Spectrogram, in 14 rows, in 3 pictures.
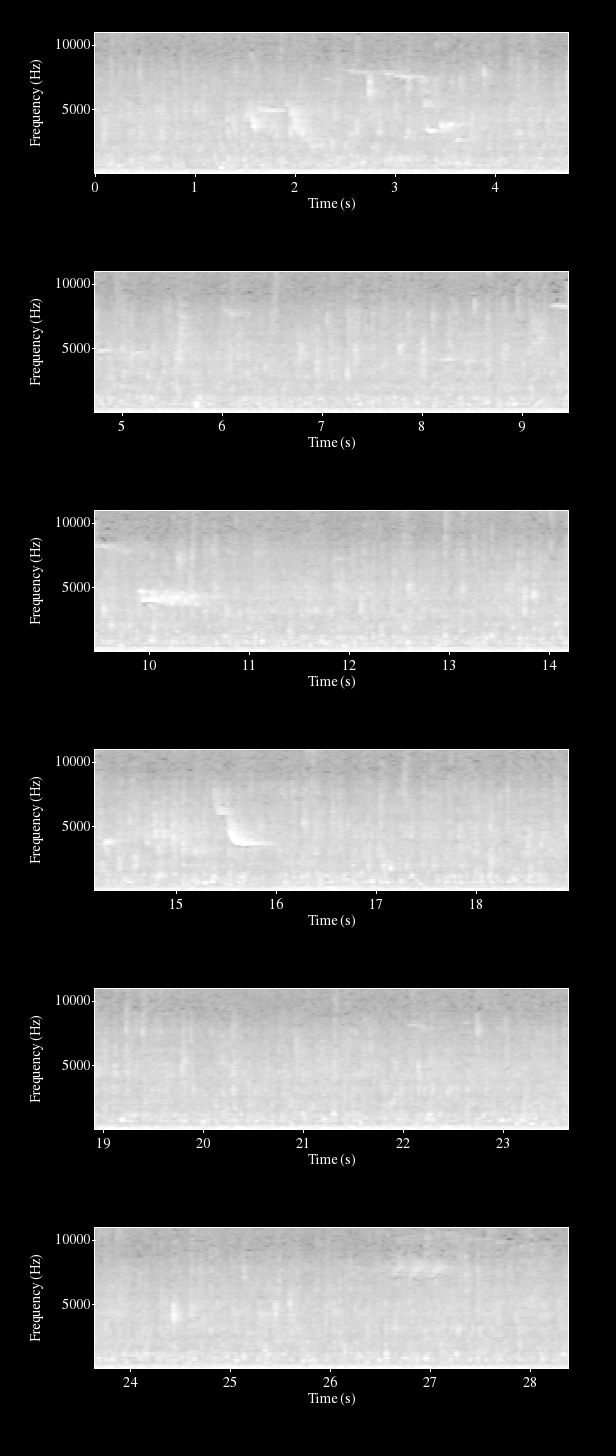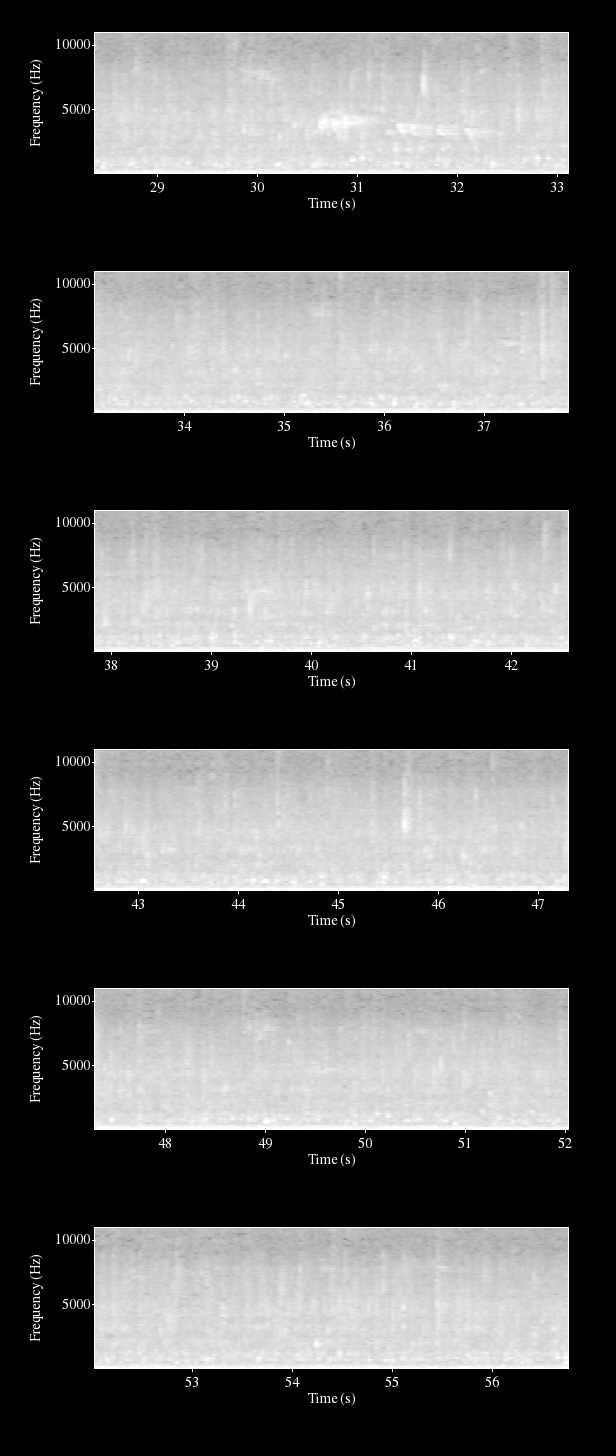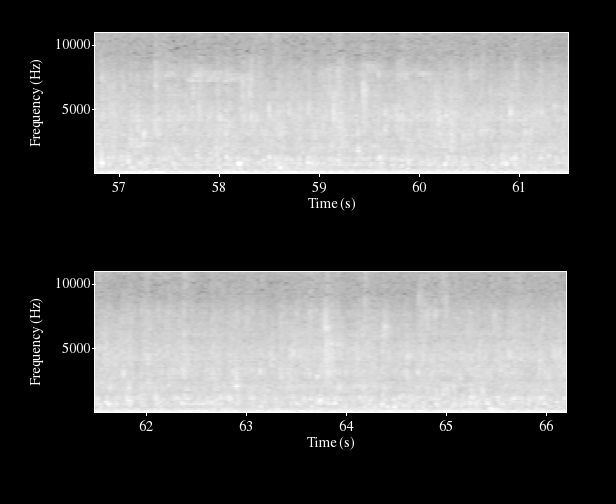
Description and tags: cefn on stream 2
quite close mic on a stream in woodland. There's some bird song and a bit of distant traffic too.
stream, water, woodland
